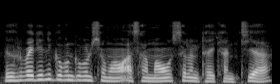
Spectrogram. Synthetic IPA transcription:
bekʰɾbajdiniɡubunɡubunsɔmawa̰samawsɯlɯŋtʰajkʰantʰija

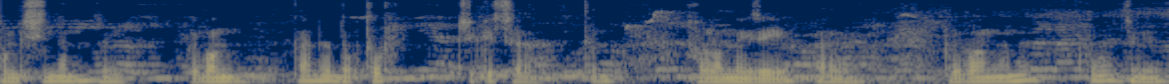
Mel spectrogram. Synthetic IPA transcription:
baŋsinanzɯŋɡ̥ɯbaŋɡa̰nɯdɔk̚tʰɔɾt͡ʃikisa̰tʰɯŋ | halamnajzaja̰ | ɡ̥ɯbaŋanɯkʰɯnazɯŋ

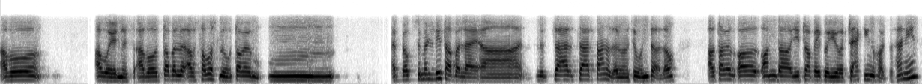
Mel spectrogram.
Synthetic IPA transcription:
ʌ̰bʌ | ʌbʌɦeɾnosʌbʌt̪ʌpãĩlajʌbʌsʌbʌslut̪ʌpãĩ | epɾoksimeʈlit̪ʌpaĩlaj | t͡sart͡sarpãt͡sʌd͡zʌɾmant͡sʰiɦunt͡sʰʌɦʌlʌw | ʌbʌt̪ʌpãj̃koʔʌʔʌnt̪ʌjoʈ̪ʌpaj̃kojoʈrakiŋkokʰʌrt͡sʰʌt͡sʰʌni

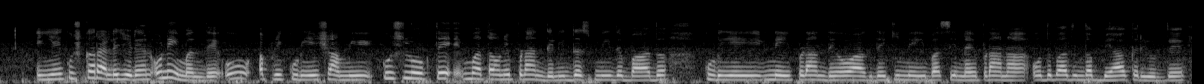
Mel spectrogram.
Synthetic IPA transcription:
ɪjãːĩkʊt͡ʃʰkəɾaːleːd͡ʒeːɽeːɦənʔoːnəĩːmənd̪eːʔoːapniːkʊɽijãːʃaːmiːkʊt͡ʃʰloːkt̪eːmət̪ãːoːnẽːpəɽãːnd̪eːnĩːd̪əsmĩːd̪eːbaːd̪ | kʊɽijãːinəĩːpəɽaːnd̪eːoːaːkʰd̪eːkɪnəĩːbəsɪnaːĩːpəɽaːnaːʔoːd̪eːbaːd̪ɦʊ̃nd̪aːbɪjaːkəɾiːʊʈd̪eː

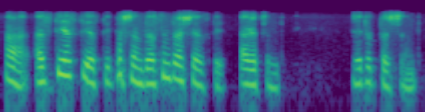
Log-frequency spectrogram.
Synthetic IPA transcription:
aːɐst̪iɐst̪iɐst̪ipɐʃɐnt̪̬iɐs̬t̪int̪ɐʃiɐst̪iaɡɐt͡ʃːɐnt̪i̥ | et̪ɐt̪̚pɐʃɐnt̪i̥

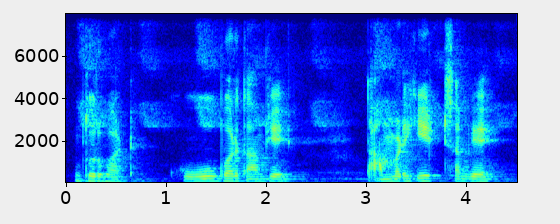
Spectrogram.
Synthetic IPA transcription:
d̪uɾbaʈkʰuːbəɾt̪amd͡ʑe | t̪a̰məɽekiːʈsəmɡe

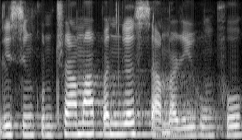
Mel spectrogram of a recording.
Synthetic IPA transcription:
lisiŋkuntʰɾamapɐnɡɐsamɐɾiɦumpʰo

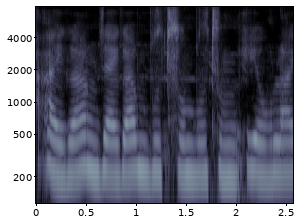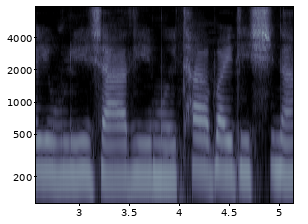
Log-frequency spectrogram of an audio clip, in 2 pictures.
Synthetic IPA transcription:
ajɡaŋzajɡambutʰumbutʰumewlajewlizaɾimujtʰabajdisina

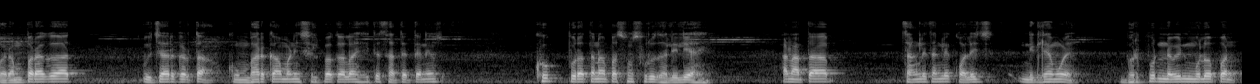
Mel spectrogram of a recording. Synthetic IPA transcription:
pəɾəmpəɾaɡat̪̚ | ʋit͡ɕaɾkəɾt̪akumbʱaɾkamaɽ̃iɕilpəkalaɦiːt̪esat̪jat̪jane | kʰuːppuɾat̪ənapasuːnsuɾuːd͡zʱaleliːaɦe | aɽ̃iat̪a | t͡sãŋɡlet͡sãŋɡlekɔled͡ʑniɡʱljamuɭe | bʱəɾpuːɾnəʋiːnmuləpəɳ

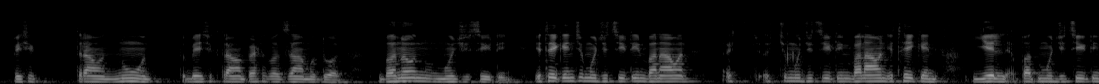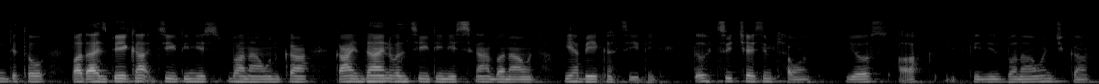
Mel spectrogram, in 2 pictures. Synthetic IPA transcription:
pet͡ʃʰik | t̪ɾaːʋɐnːuːnt̪ɨbeːt͡ʃʰikt̪ɾaːʋɐnpʲeʈʰɐpɐt̪zaːmud̪oːd̪̚bɐnɐnunmud͡ʒit͡siːʈinit̪ʰɐjkɐnt͡ʃʰimud͡ʒit͡siːʈinbɐnaːʋɐn̰ | t͡ʃʰimud͡ʒit͡siːʈinbɐnaːʋɐnit̪ʰɐjkɐnjelʲpɐt̪mud͡ʒit͡siːʈint̪it̪ʰɐpɐt̪aːzbeːkãt͡siːʈinisbɐnaːwunkãːkãːid̪aːnʋɐlt͡siːʈineskãːbɐnaːwunjabeːkɐ̃t͡siːʈḭnʲt̪ət͡sɨt͡ʃʰɐsimkʰʲɐʋɐn | jəsɐ̰kʰḭt̪kinizbɐnaːʋɐnt͡ʃʰi̥kãː

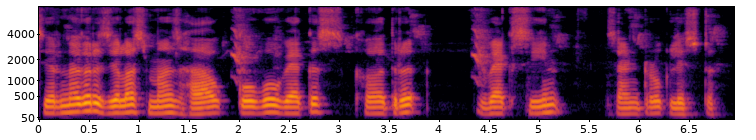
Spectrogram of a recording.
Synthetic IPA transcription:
t͡ʃiɾnɐɡəɾzilɐsmɐ̃nzɦaːwkoːboːʋeːkəskʰəːt̪ɾɨ | ʋeːksiːn | seɳʈɾoːklisʈ

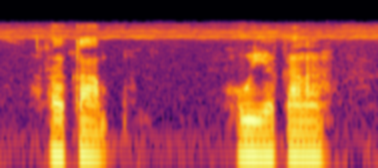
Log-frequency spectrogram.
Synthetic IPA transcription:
rakap | hujakala

